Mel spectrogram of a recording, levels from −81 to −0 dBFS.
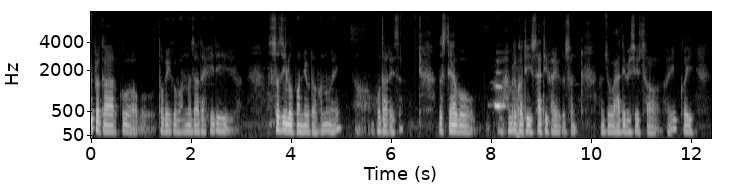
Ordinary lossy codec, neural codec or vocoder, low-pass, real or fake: none; none; none; real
